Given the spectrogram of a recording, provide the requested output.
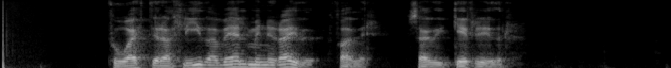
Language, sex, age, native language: Icelandic, male, 50-59, Icelandic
